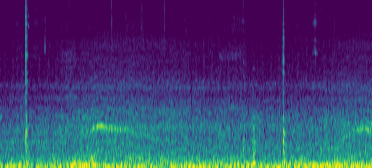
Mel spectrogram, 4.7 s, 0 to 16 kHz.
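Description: A Ferrari Dino 246 GT drives along while shifting into second gear. Steady, loud road and engine noise fills the whole stretch, with a couple of faint clicks.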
